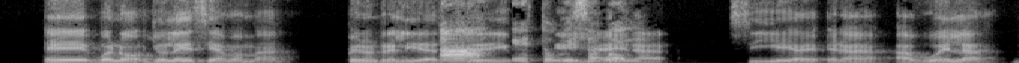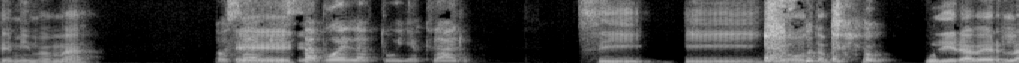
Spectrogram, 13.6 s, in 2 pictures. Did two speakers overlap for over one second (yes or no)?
yes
